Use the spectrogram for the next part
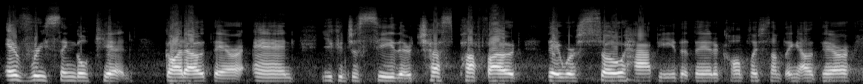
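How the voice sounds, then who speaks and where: A woman's voice: on the low side, fairly even intonation, moderate pace, few pauses, low-quality recording. A middle-aged woman from New Zealand, answering interview questions with upbeat, enthusiastic energy about her business. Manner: enthusiastic, upbeat, warm promotional tone. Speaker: land sailing business coordinator, guest.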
